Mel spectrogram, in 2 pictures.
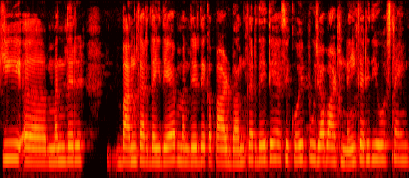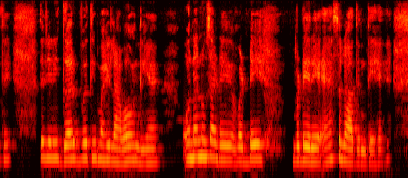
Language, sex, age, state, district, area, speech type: Punjabi, female, 30-45, Punjab, Amritsar, urban, spontaneous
